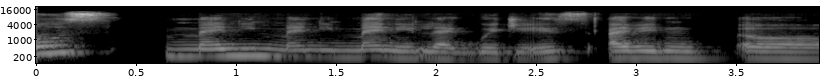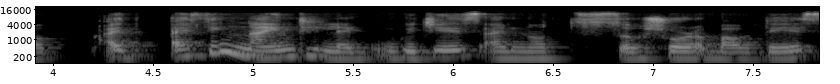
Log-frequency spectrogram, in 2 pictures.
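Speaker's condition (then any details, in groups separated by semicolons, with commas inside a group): No condition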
